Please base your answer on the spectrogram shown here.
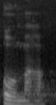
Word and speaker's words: Omara: temps plein aux éditions omara c'est comme ça que ça se prononce hein l'accent est sur le omara vous éditez une sélection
